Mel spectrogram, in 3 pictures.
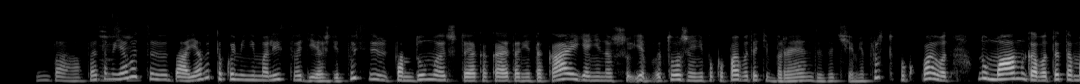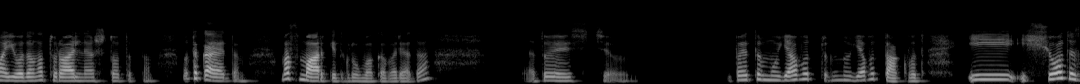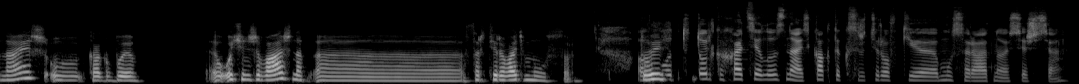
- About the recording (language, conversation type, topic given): Russian, podcast, Какие простые привычки помогают экономить и деньги, и ресурсы природы?
- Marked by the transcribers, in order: drawn out: "э"; tapping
